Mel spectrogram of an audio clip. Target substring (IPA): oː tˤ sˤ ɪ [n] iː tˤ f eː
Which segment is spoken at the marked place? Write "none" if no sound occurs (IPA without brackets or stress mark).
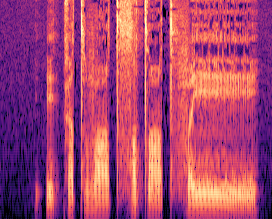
tˤ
